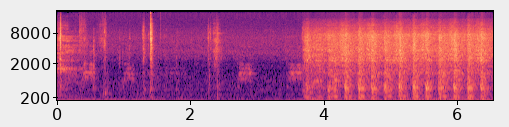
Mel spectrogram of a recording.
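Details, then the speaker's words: 1988 Saab 900 Turbo, not started in months, fuel pump relay jumpered: clicks, then steady cranking about 2.5 turns a second that never catches; weakening spark, fuel present, crank no start from a faulty Hall sensor. "It's getting weaker and weaker, but we are getting spark. And I know we have fuel."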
